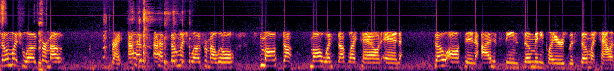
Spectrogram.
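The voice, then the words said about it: Southern US accent. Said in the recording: “my accent when I come on the radio or TV ... The Southern accent is very prevalent ... That is actually spot on ... I'm from a one stoplight town in South Carolina”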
